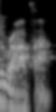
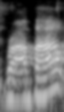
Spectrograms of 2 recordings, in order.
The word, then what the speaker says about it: Rava: I know since Encino they pronounced raava as raba which isn't correcting and I remember rabbi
